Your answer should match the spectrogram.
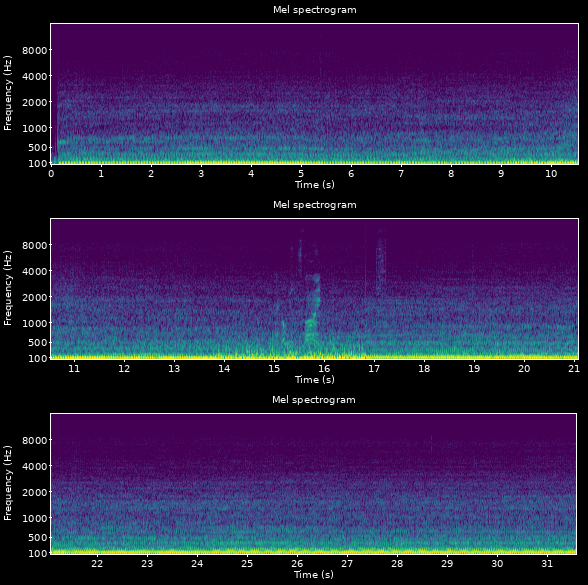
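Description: Side-by-side utility vehicle's engine running steadily, a continuous low drone, with a brief rising squeak about fifteen seconds in.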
